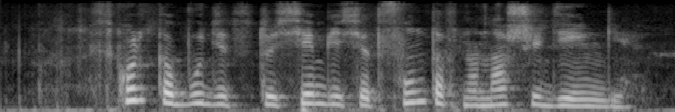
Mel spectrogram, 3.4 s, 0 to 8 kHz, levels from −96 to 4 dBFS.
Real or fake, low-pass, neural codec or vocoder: fake; 7.2 kHz; codec, 24 kHz, 3.1 kbps, DualCodec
